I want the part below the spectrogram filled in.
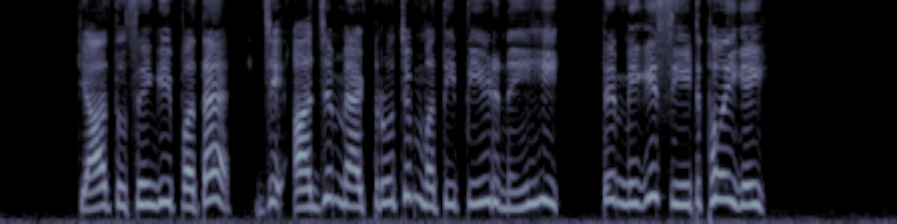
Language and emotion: Dogri, happy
